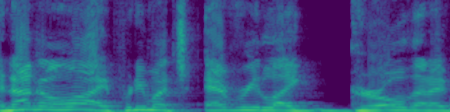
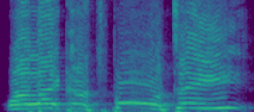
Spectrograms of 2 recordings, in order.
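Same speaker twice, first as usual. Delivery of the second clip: high, hammed-up British accent; mock British accent; 9 semitones higher, 3 dB quieter than usual. Someone with an accent hitting on him, mock British. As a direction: put on a silly high-pitched British chat-up voice. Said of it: "I fucking love accents".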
